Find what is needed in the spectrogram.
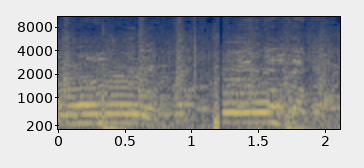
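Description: A man singing long, wavering held notes, with low drum strokes beneath.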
